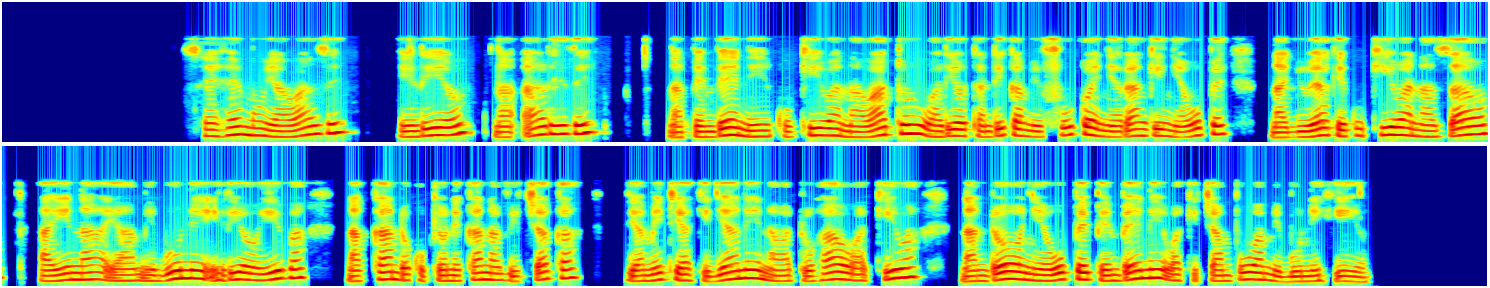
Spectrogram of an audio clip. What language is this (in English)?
Swahili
